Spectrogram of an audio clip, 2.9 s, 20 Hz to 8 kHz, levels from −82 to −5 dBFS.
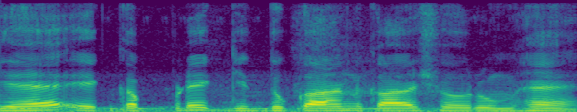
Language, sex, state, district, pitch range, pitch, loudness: Hindi, male, Haryana, Jhajjar, 135-155 Hz, 145 Hz, -17 LUFS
